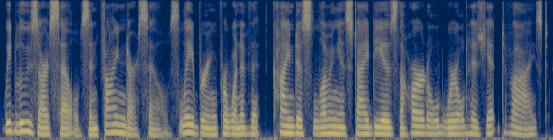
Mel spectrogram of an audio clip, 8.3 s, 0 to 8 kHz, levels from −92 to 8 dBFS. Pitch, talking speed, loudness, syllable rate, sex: 145 Hz, 135 wpm, -19 LUFS, 4.2 syllables/s, female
